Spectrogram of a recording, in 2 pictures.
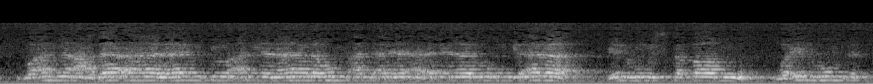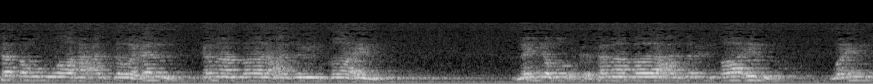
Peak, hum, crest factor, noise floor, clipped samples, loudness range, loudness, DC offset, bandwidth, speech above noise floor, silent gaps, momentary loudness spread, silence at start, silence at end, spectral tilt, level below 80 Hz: -2 dBFS; none; 16 dB; -37 dBFS; under 0.1%; 2 LU; -18 LUFS; 3%; 7.4 kHz; 20 dB; none; 9 LU; 0 s; 0 s; -6.5 dB/octave; -48 dBFS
